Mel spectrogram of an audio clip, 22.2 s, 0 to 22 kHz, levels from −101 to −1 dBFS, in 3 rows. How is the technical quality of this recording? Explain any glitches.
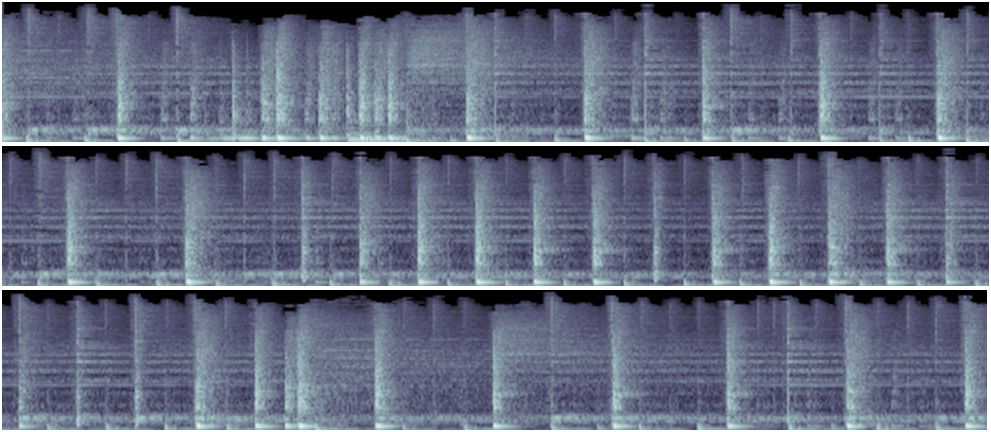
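The music carries stacked compression damage throughout, so the technical quality is compromised. The transcoding between lossy codecs likely began with a low-rate WMA encode, then an MP3 pass. The second encoder spends bits re-encoding the first one's artefacts and adds its own, and nothing sounds above 19.9 kHz. Two distinct artefact flavours heard together set it apart from a single poor encode, which fits roughly 64 kbit/s then about 97 kbit/s.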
